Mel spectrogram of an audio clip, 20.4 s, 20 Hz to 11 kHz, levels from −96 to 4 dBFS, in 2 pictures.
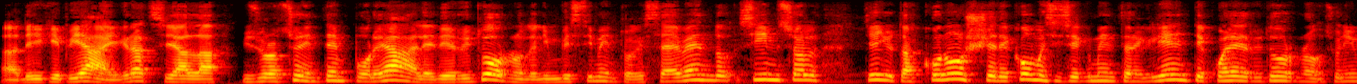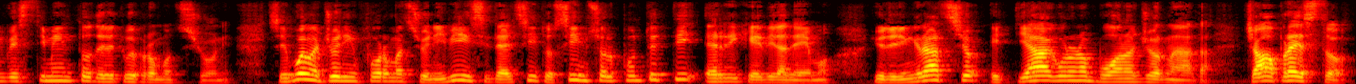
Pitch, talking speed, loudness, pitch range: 155 Hz, 170 wpm, -31 LUFS, 125-180 Hz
